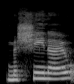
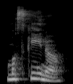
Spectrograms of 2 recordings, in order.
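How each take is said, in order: First: The middle consonant is said as sh. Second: The middle consonant is said as sk. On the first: The speaker calls it wrong. "It is not Moschino or Moschino" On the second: The speaker calls it right. "pronounced as a sk rather than a sh or ch sound"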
